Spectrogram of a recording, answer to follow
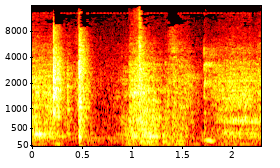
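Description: A foil-lined ceramic baking dish being handled and slid across the countertop: scraping with a sharp knock about half a second in.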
